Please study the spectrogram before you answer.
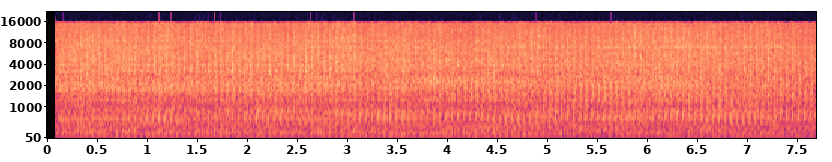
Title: Engine knock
